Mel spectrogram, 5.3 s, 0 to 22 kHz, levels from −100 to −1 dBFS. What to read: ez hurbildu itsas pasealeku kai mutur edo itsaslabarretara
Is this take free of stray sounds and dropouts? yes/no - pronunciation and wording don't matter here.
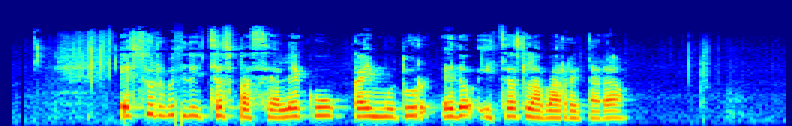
no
